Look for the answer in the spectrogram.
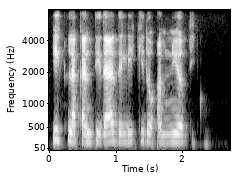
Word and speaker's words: amniótico: And you can hardly hear the last syllable there. It's líquido amniótico.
